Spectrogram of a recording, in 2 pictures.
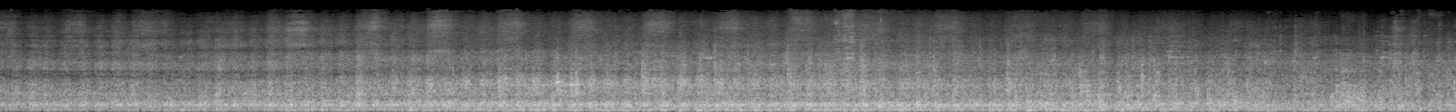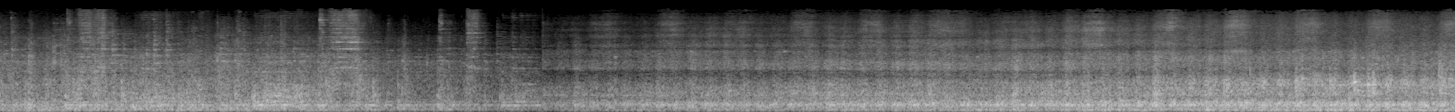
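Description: Train running along jointed track, wheels giving a steady clickety-clack over the rail joints, briefly quieter about two-thirds of the way through.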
